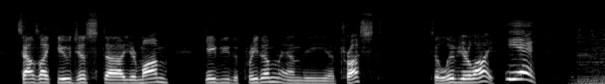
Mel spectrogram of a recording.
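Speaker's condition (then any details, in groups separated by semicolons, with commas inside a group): No condition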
